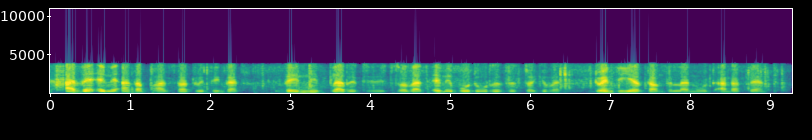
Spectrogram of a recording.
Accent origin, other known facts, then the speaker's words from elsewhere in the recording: Eastern Cape, South Africa; I come from Eastern Cape.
